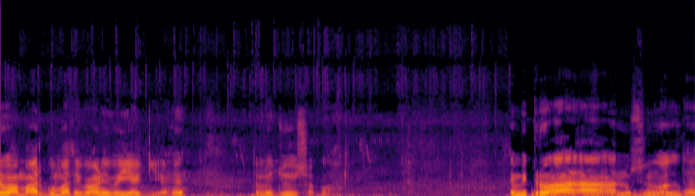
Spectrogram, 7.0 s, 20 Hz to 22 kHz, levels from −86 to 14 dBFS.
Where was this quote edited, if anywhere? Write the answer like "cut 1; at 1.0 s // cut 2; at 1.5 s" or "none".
cut 1; at 5.1 s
